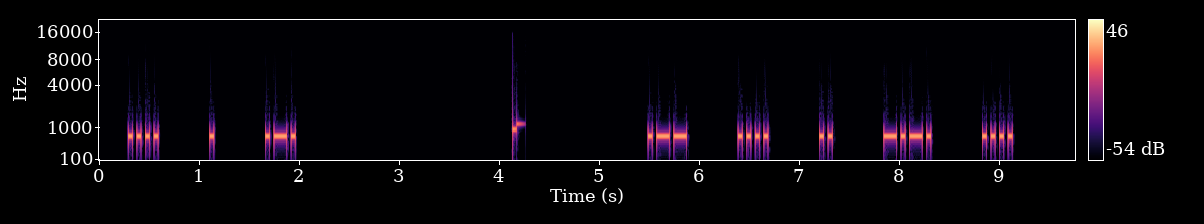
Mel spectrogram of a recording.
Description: Morse code, heard as a keyed tone, about 28 wpm, spaced as for 13 wpm, 690 Hz. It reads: HER WHICH
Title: 4x Character Spacing - Top 100 Words - 28wpm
